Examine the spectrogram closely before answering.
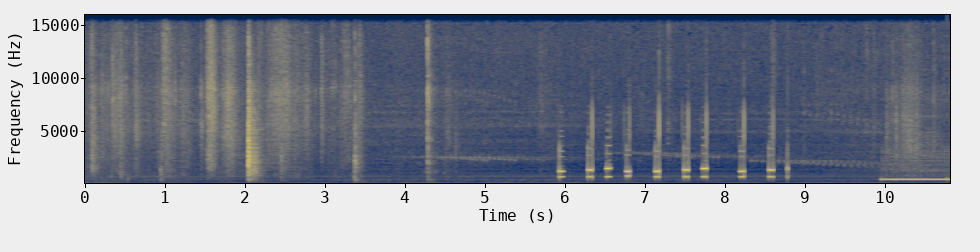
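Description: Phone keypad beeping out a number, about ten short two-note dial tones in a quick run. Near the end a steady ringback tone starts on the line as the call rings through.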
